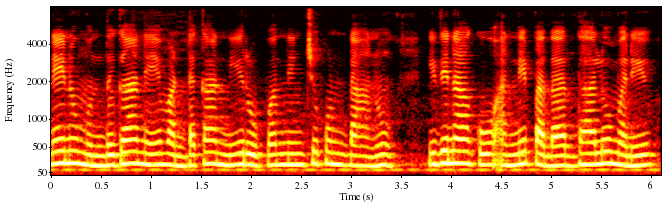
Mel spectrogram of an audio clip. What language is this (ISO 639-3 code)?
tel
